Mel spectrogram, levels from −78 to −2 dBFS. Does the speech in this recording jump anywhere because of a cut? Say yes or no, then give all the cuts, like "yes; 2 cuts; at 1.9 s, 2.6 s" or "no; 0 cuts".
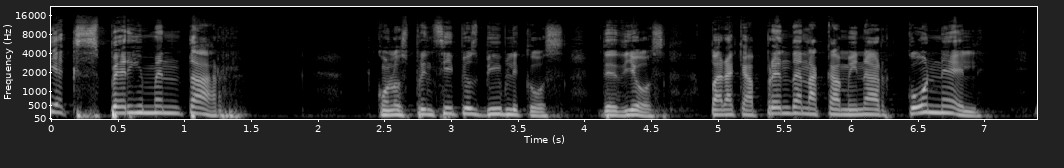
no; 0 cuts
